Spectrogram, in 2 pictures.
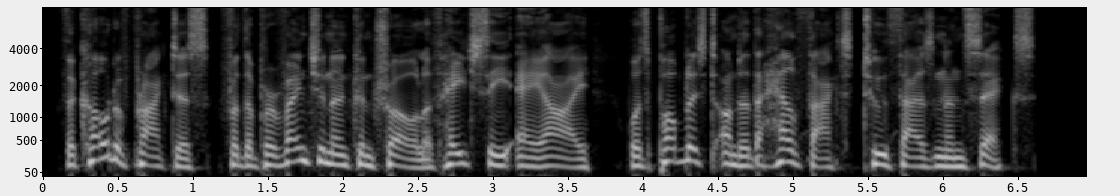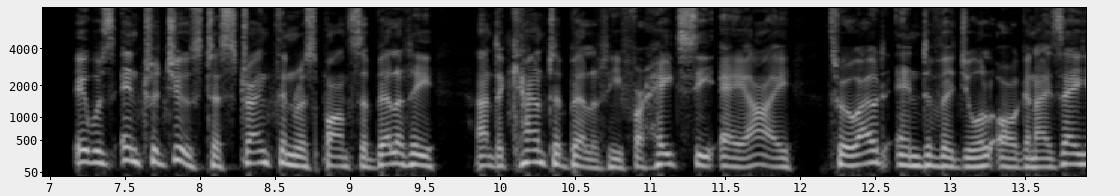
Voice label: male irish voice over talent narrative

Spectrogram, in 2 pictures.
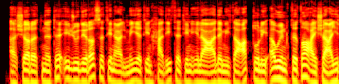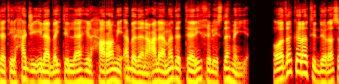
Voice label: male arabic voice over narrative

